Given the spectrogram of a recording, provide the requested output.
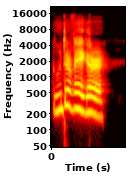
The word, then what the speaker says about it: Unterweger: Jack Unterweger. I know him. I almost did an episode on him. – You pronounced his name way better than I did. You put the German emphasis.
